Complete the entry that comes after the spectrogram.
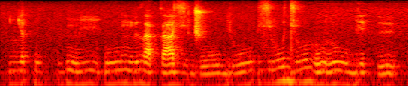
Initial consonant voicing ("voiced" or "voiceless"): voiced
